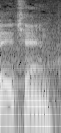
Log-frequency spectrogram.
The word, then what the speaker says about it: Etienne: Sorry, Trevor Etienne. Obviously, Travis going to the Saints. They had a press conference, introductory press conference, where he said that their last name is actually pronounced Etienne.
